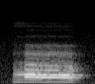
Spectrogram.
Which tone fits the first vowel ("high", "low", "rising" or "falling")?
low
